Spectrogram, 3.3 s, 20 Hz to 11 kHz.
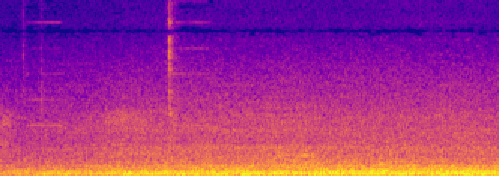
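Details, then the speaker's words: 2014 Winnebago Minnie Winnie 331K Class C RV generator running the air conditioner and microwave: low steady engine drone pulling down slightly as load comes on; normal lugging under load. "I hear that generator lugging down because I'm running the air and the microwave, so we're good there."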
